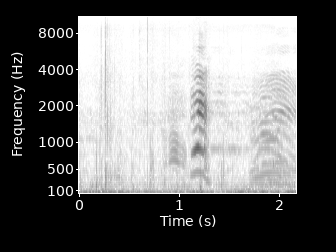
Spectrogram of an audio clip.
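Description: Men's short shouted calls during a football drill, the loudest about a second in. Just before them, about a quarter-second in, there is a sharp knock of a football being kicked.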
